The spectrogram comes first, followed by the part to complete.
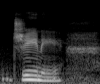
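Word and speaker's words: Jeanne: my deceased half-sister, but pronounced the same as me, so Jeannie, and mental illness.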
